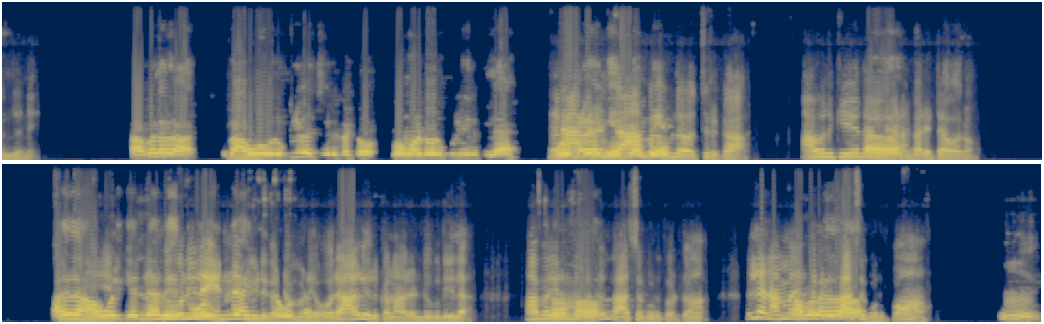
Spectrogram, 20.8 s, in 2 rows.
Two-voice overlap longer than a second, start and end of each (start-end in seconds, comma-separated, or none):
10.9-13.4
